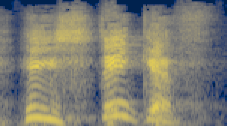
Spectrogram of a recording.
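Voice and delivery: "stinketh" drawn out slowly, King James style; mock-archaic. Shown as a demonstration. Preacher playing up the old Bible word, slow and hammed-up. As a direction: lean on "stinketh", slow and theatrical. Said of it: "Old Testament word".

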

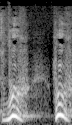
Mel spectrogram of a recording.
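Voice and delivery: imitated whew of the breathing bag; bag pumping sound. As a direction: puff it out like the bag squeezing. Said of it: "Every time she goes".

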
